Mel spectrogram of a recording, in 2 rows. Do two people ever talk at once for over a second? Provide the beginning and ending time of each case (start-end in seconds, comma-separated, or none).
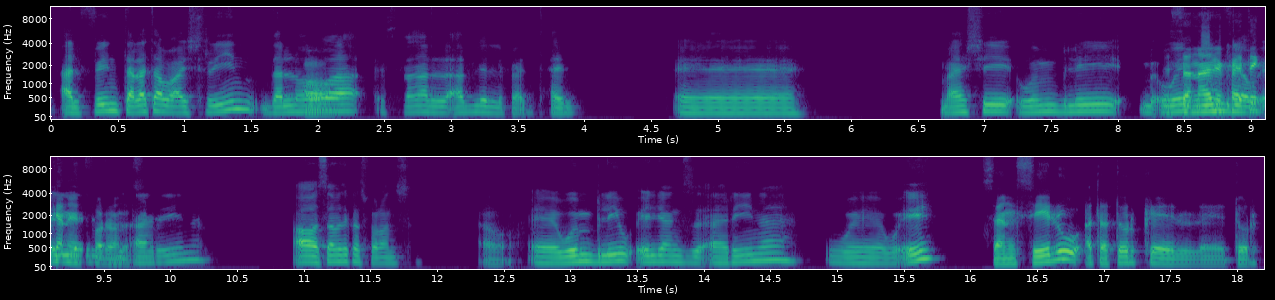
8.3-9.9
